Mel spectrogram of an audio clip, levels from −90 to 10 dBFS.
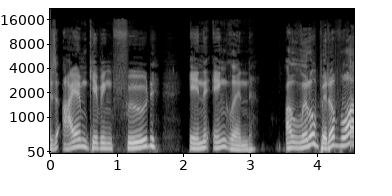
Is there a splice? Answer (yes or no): no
